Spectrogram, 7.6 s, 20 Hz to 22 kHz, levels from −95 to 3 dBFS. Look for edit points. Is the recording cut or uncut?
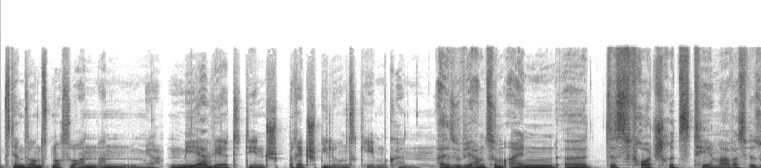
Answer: uncut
